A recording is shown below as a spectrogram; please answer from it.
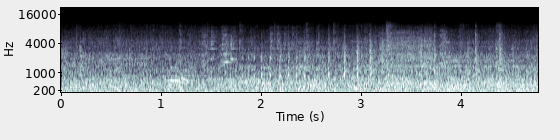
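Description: A Conrail freight train rolls past close by with a continuous heavy rumble and rhythmic clickety-clack of wheels over rail joints, steady in loudness throughout. A voice speaks briefly over it.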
